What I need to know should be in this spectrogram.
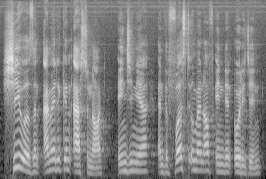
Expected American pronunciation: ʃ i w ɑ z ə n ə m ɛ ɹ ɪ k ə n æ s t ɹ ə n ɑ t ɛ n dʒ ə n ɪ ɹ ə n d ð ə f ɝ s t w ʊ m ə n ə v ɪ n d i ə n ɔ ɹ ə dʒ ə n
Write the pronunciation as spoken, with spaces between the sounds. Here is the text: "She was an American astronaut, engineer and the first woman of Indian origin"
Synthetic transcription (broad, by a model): ʃ i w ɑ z ə n ə m ɛ ɹ ɪ k ə n æ s t ɹ ə n ɑ t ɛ n dʒ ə n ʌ ɹ ə n d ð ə f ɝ s t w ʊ m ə n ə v ɪ n d i ə n ɔ ɹ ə dʒ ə n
